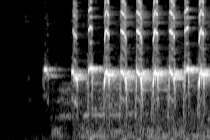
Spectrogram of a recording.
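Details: Calling female yellow-vented bulbul: after silence, one thin note, then a steady, fast series of sharp, ringing chirps.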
